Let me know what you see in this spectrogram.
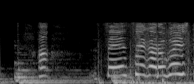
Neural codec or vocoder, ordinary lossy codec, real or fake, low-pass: none; none; real; 7.2 kHz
